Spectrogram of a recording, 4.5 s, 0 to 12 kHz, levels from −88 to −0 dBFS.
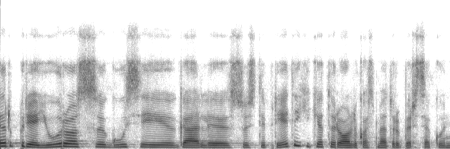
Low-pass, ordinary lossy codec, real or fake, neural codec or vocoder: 7.2 kHz; Opus, 24 kbps; real; none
